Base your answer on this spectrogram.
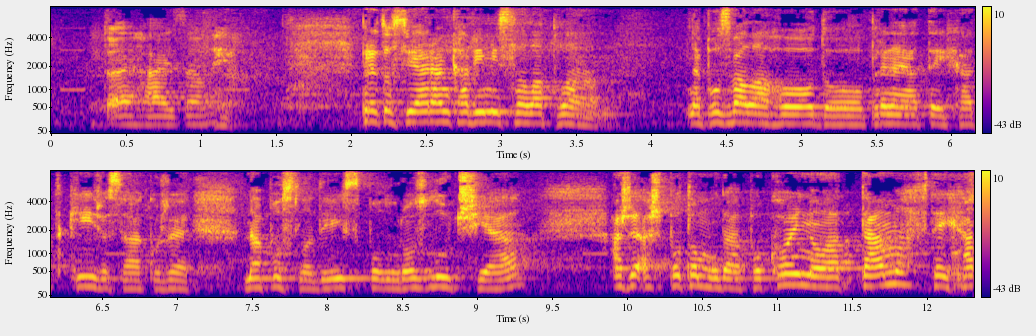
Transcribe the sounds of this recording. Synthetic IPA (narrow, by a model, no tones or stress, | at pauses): t̪ɔjɛɦajzɔɦɛ | pɾɛt̪ɔsijaɾaŋkaʋimislɛlaplaːn | apɔzʋalaɦɔd̪ɔpɾɛnajat̪ɛjxat̪kiʒɛsaakɔʒɛnapɔslɛd̪ispɔluɾɔzluːt͡ʃɪa | aʒɛaʃpɔt̪ɔmːud̪aːpɔkɔjnɔat̪amft̪ɛjxa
